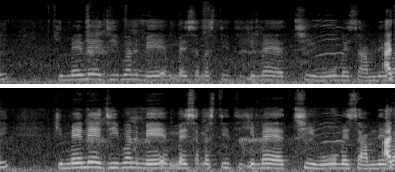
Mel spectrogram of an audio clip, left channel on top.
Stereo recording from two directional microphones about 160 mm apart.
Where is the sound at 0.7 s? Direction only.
35° right (ahead or behind).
